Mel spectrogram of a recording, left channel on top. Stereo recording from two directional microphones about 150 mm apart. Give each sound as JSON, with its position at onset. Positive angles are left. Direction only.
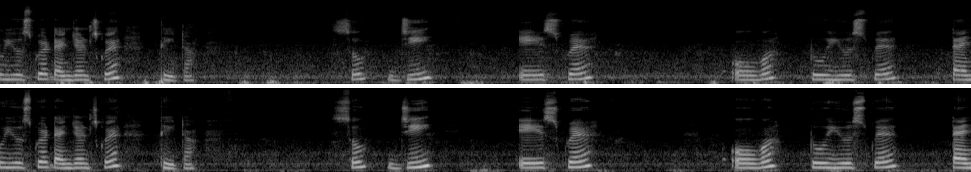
{"t": 0.0, "sound": "speech", "side_deg": -40}
{"t": 3.3, "sound": "speech", "side_deg": -55}
{"t": 7.3, "sound": "speech", "side_deg": -50}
